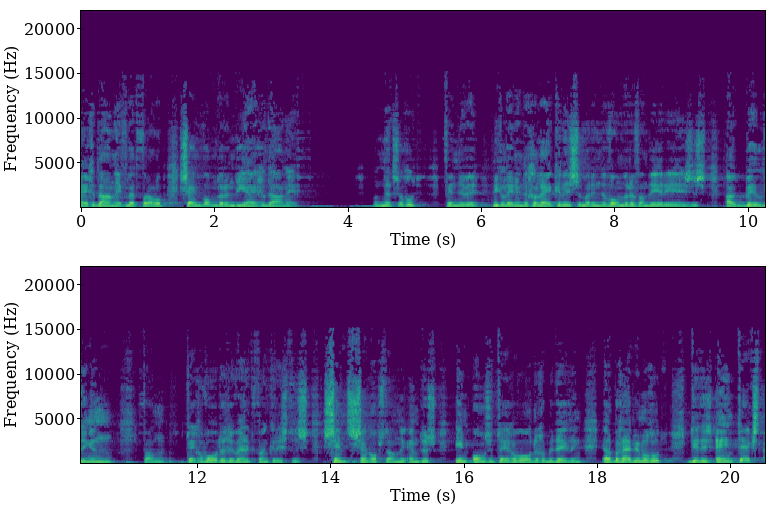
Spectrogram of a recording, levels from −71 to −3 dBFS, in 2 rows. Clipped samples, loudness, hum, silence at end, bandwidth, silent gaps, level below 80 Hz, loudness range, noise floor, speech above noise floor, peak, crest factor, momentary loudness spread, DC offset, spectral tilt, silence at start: under 0.1%; -24 LUFS; none; 0 s; 15.5 kHz; none; -46 dBFS; 4 LU; -50 dBFS; 26 dB; -6 dBFS; 18 dB; 8 LU; under 0.1%; -4.5 dB/octave; 0 s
